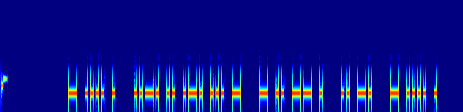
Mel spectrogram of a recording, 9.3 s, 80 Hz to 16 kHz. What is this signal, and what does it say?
Morse code, heard as a keyed tone, about 22 wpm, 700 Hz. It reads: THE FIRST TIME IN THE
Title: Sets of 5 Words Encore 22wpm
